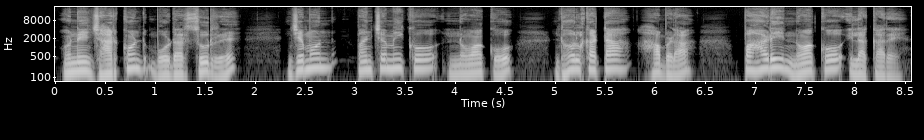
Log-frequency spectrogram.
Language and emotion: Santali, neutral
